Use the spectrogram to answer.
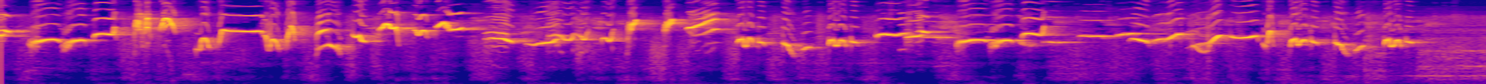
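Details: Oriental magpie-robin singing continuously for competition training, a fast, dense stream of bright whistled phrases, chirps and slurred notes jumping between pitches without pause.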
